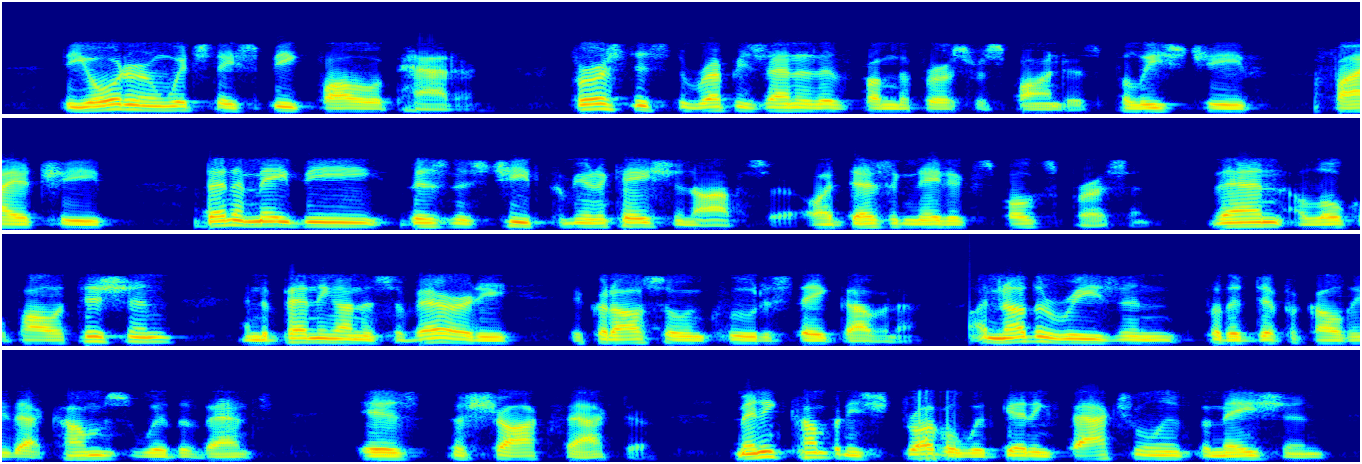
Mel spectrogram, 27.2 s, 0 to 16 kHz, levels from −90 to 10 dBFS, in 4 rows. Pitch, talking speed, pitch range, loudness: 110 Hz, 150 wpm, 100-125 Hz, -25 LUFS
